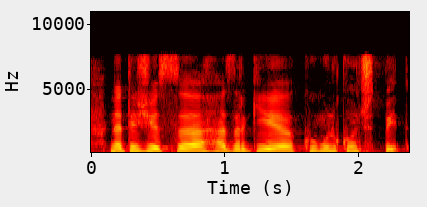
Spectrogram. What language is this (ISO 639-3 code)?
kaz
